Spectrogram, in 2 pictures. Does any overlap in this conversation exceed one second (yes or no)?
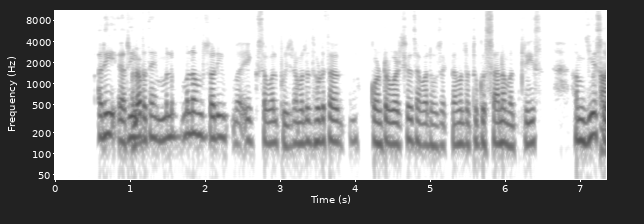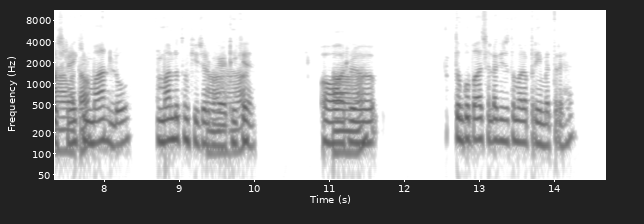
no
